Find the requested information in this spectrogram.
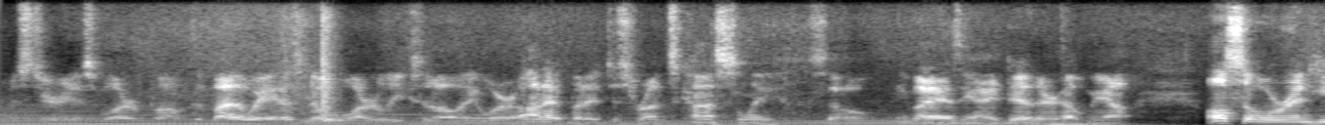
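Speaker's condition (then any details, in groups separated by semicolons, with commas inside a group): No condition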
